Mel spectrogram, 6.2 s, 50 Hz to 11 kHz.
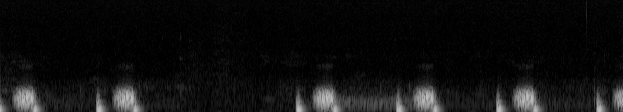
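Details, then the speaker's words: Mitral valve prolapse murmur on the Harvey mannequin simulator, heard via stethoscope: simulated heartbeat at about 60 a minute, each beat with a sharp sound and a rushing flow murmur. "so we had mitral valve prolapse let's see how it sounds different and turn to those normal all right aaron take us on yeah right there right there you hear the flow"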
